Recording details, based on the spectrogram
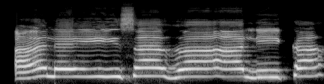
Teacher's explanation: ذال نرم حرف ہے، اس کو ہم نرمی سے پڑھتے ہیں، ہماری زبان کی جو نوک ہے اوپر والے دانتوں کے ساتھ سافٹلی ٹچ ہونی چاہیے۔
